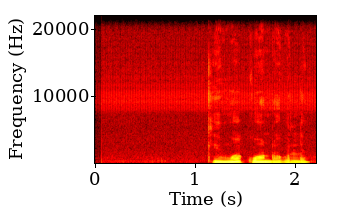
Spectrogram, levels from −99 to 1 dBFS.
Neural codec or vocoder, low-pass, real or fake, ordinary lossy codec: none; none; real; none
